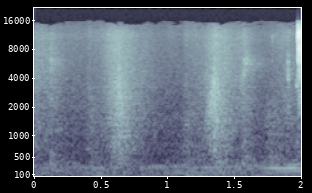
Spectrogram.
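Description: Two soft barefoot footsteps on carpet, then a short sharp click near the end.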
